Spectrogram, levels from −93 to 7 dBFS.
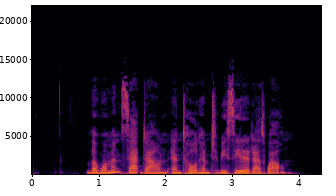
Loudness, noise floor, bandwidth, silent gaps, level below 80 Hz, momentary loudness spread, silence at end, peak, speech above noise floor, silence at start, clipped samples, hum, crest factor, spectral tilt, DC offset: -32 LUFS; -70 dBFS; 13 kHz; none; -58 dBFS; 6 LU; 0.45 s; -18 dBFS; 39 dB; 0.85 s; under 0.1%; none; 16 dB; -5 dB/octave; under 0.1%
